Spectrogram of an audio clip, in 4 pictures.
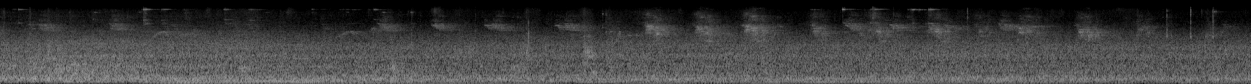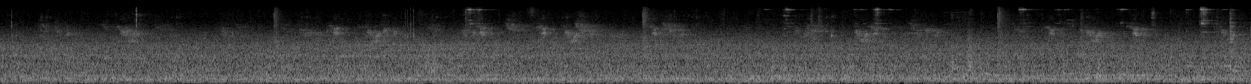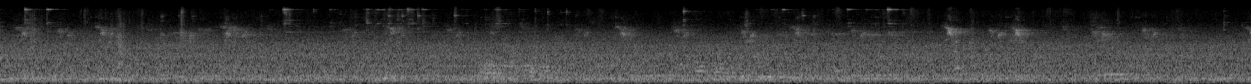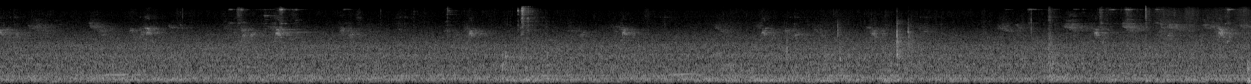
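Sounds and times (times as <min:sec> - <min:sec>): small birds chirping: 0:00.4 - 0:12.3, 0:43.1 - 0:50.0.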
